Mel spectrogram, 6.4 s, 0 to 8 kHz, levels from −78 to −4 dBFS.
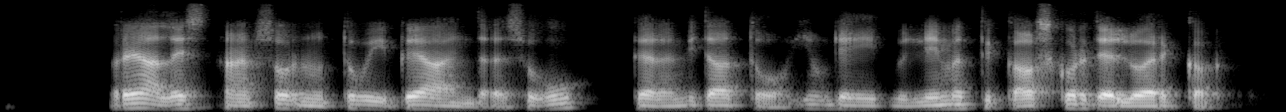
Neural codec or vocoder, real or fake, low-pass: codec, 24 kHz, 0.9 kbps, WavTokenizer, large speech release; fake; 7.2 kHz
